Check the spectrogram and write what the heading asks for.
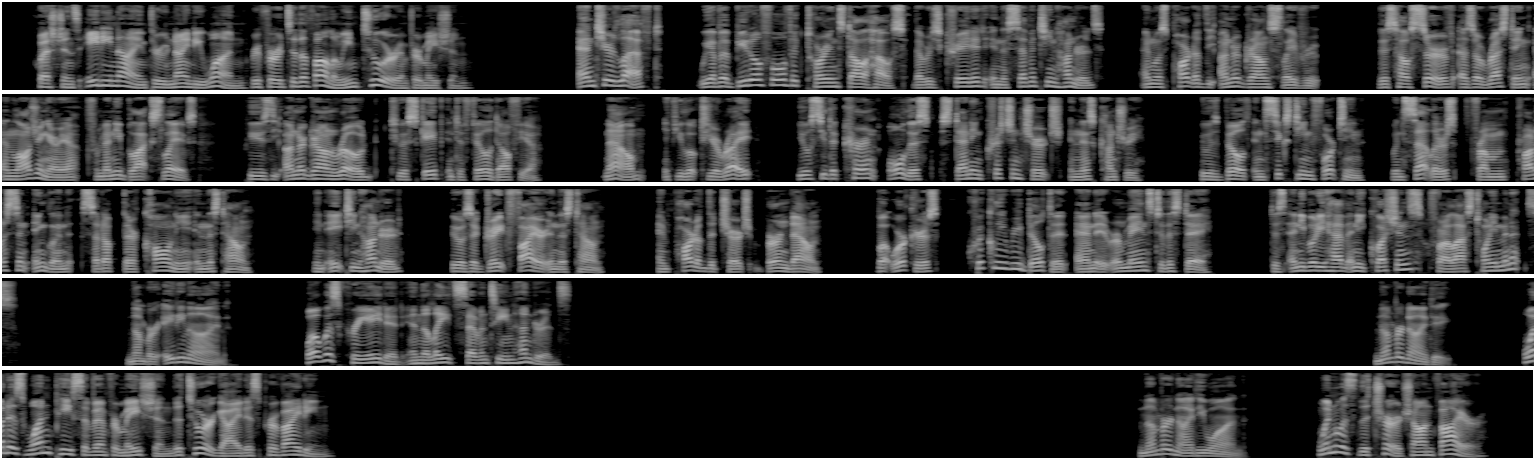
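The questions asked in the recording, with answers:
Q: What was created in the late 1700s?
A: A Victorian-style house

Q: When was the church on fire?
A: In 1800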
